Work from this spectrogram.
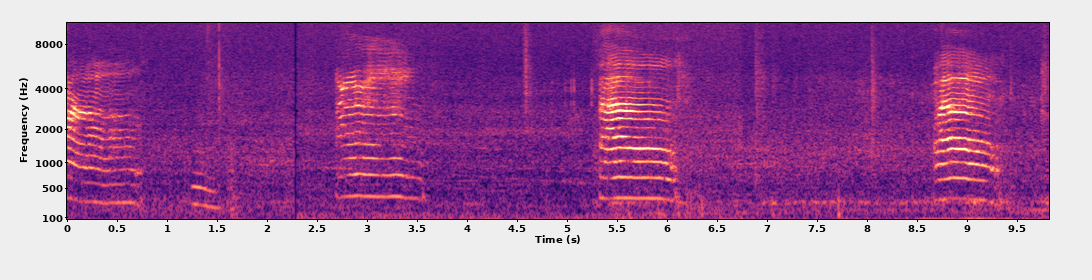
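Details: Black house cat meowing happily over cat grass while eating it: four short, bright meows spaced about three seconds apart, over low background hum and soft indoor noises.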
